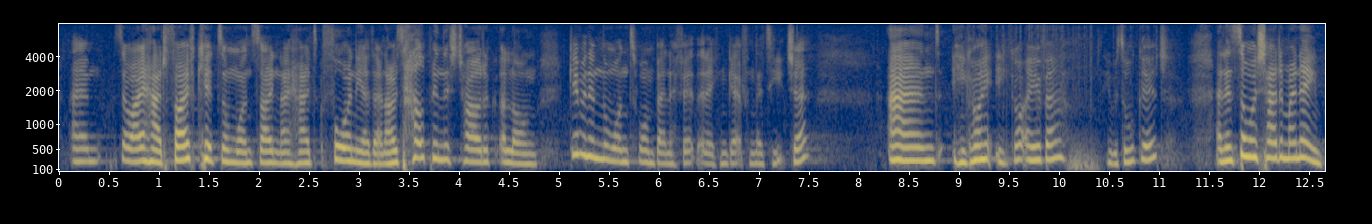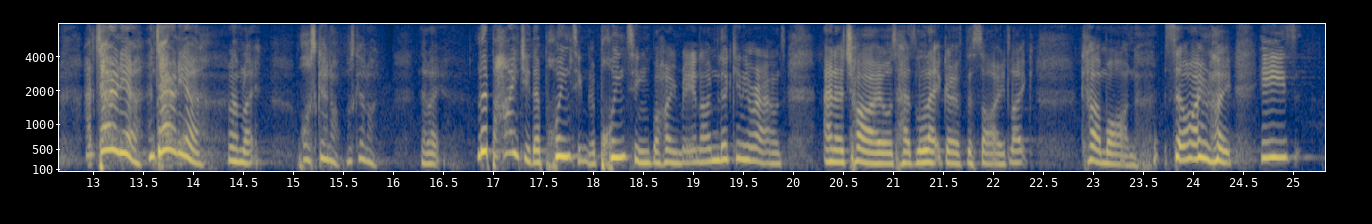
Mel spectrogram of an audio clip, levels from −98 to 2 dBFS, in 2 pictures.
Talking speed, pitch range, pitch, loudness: 225 wpm, 225-295 Hz, 250 Hz, -22 LUFS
